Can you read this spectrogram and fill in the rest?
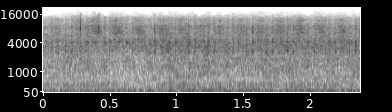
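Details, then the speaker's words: Yale GLP060VX forklift, PSI 2.4L on CNG, called in for running rough: with the number three coil plug pulled the idle goes lumpy and dips, then recovers when refitted. Cylinder three is firing. "pull three it's worse you can hear it dip when i pull it comes back"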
